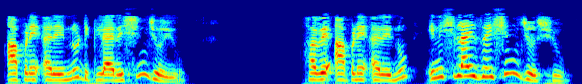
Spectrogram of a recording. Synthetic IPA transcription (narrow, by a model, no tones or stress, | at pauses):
apɳ̃eʔəɾenũɖiklaɾeʃənd͡ʒojṵ̃ | həʋeʔapɳ̃eʔəɾenũ | ɪniʃəlaizeʃənd͡ʒoʃũ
